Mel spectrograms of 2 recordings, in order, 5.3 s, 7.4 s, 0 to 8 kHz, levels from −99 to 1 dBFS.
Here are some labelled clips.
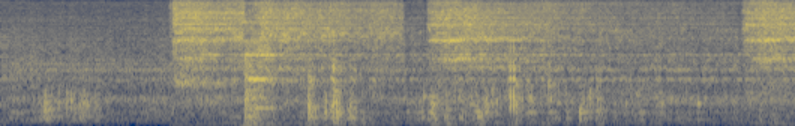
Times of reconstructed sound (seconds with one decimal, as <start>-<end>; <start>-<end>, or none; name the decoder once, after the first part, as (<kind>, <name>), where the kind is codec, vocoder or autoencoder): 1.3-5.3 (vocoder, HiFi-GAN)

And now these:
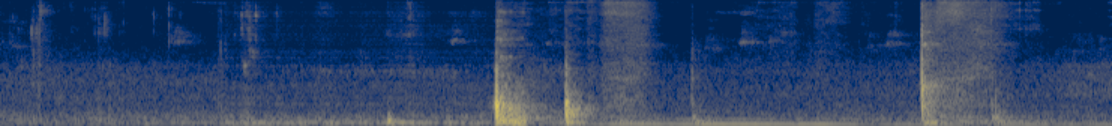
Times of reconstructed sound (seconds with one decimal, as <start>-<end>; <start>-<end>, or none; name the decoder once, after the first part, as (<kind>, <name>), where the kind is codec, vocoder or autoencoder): 1.5-3.5 (vocoder, HiFi-GAN)

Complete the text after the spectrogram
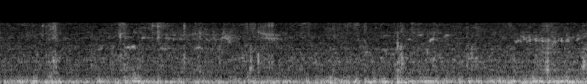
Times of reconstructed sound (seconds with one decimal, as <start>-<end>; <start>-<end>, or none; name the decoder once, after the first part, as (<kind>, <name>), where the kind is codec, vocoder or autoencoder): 0.0-5.9 (vocoder, HiFi-GAN)

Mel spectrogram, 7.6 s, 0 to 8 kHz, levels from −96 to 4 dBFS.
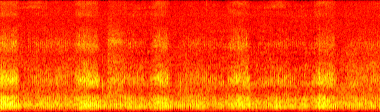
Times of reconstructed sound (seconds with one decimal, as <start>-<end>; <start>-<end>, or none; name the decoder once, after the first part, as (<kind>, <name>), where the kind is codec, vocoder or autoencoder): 2.5-3.2 (vocoder, HiFi-GAN); 4.3-6.5

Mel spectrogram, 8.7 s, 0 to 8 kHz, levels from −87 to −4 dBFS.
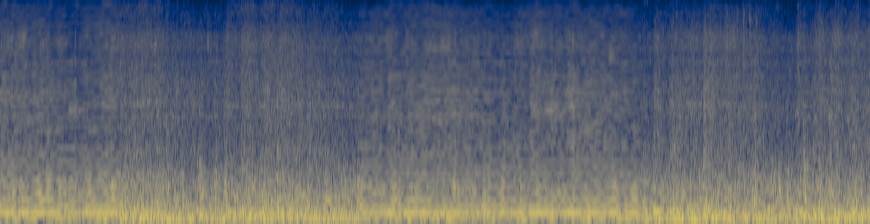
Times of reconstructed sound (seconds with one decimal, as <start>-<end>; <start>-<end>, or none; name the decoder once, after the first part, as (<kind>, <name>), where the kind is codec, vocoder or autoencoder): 0.0-1.2 (vocoder, HiFi-GAN); 3.6-6.4

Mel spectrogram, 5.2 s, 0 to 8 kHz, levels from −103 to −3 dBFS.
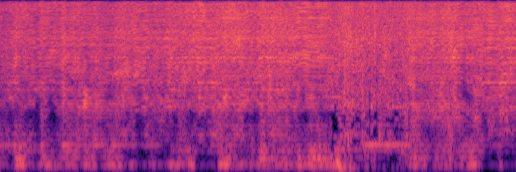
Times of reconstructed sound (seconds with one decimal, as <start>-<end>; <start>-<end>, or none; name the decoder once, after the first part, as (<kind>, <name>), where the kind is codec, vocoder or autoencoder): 0.0-3.3 (vocoder, HiFi-GAN); 4.1-5.2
